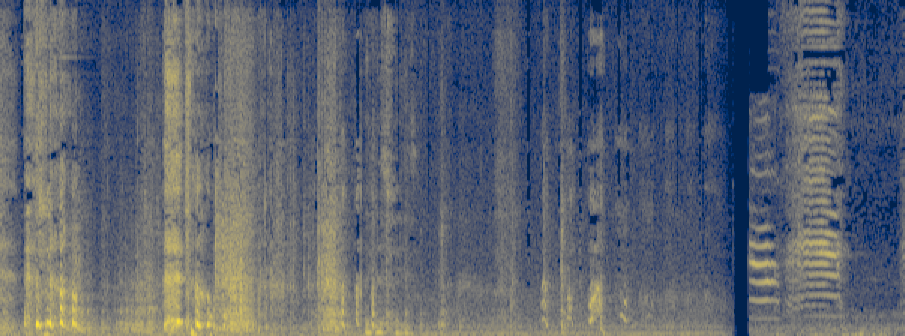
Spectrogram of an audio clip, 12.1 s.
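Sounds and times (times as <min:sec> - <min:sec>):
person laughing: 0:00.0 - 0:01.2, 0:02.2 - 0:03.0, 0:04.3 - 0:05.4, 0:07.2 - 0:09.6.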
